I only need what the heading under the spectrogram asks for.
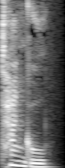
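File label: "tangle", British English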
